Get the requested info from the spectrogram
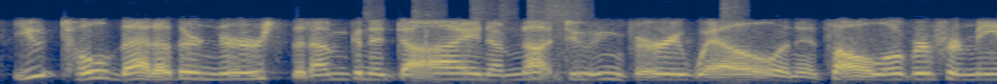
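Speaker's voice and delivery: imitating an upset, accusing patient; retold sobbing. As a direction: wail it lightly as a hurt patient. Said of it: "He's absolutely crying hysterically".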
